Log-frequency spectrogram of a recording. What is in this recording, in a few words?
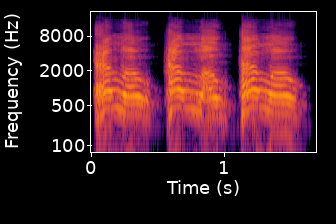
Male Mech Start; Annoy O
